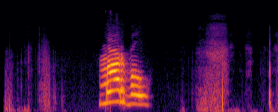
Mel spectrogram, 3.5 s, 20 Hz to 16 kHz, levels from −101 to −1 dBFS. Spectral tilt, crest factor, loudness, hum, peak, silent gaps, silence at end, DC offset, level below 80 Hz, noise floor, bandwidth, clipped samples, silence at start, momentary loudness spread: -6 dB/octave; 22 dB; -17 LUFS; none; -4 dBFS; none; 1.65 s; under 0.1%; -62 dBFS; -72 dBFS; 6.4 kHz; under 0.1%; 1.25 s; 28 LU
